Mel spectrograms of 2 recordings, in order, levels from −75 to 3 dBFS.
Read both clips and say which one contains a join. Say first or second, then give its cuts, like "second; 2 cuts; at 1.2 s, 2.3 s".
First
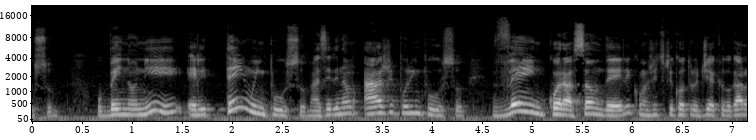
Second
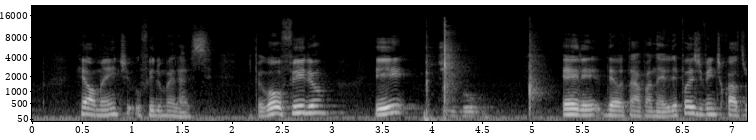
first; 1 cut; at 5.1 s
